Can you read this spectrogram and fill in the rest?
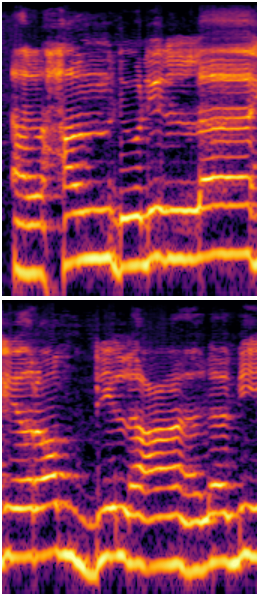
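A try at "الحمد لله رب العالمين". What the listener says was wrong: Du-nya tadi Pak Haji, du-nya kurang lembut ya. Huruf dal makhrajnya di mana? Makhrajnya huruf dal Di mana maksudnya? Gigi seri. Apanya yang di atas? Iya. Ya.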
